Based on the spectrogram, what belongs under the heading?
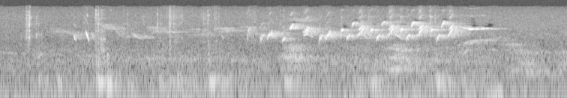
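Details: Young greenfinch being caught in a trap, giving a fast run of high, chirpy twittering notes that build into a dense burst midway, over soft low rustling and scattered clicks.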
